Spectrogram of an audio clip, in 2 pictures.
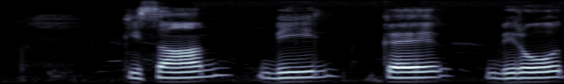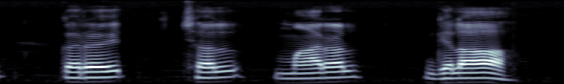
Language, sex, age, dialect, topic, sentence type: Maithili, male, 18-24, Bajjika, agriculture, statement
